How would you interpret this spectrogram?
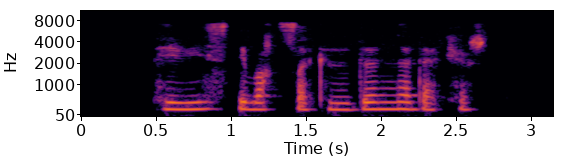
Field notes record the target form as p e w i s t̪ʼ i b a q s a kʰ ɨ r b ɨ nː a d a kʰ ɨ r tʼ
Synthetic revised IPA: pʰ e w i s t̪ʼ i b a q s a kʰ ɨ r d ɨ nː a d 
